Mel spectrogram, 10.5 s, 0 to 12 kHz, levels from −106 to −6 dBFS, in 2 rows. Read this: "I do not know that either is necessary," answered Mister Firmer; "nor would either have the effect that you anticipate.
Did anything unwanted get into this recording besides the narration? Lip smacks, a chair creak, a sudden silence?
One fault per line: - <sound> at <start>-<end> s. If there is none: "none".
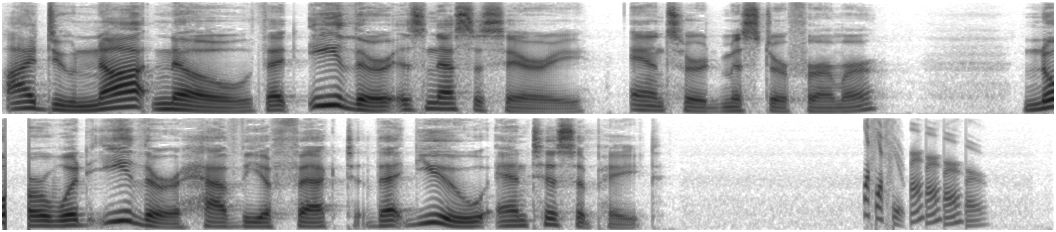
- dropout at 5.3-5.4 s
- chirp at 9.6-10.2 s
